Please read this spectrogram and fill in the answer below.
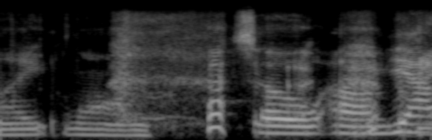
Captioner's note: laughs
